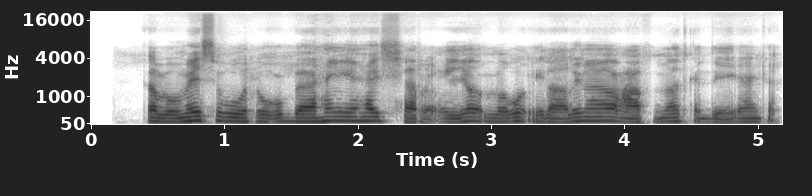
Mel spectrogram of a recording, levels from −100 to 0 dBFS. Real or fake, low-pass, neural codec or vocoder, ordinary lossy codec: fake; none; codec, 44.1 kHz, 2.6 kbps, SNAC; none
